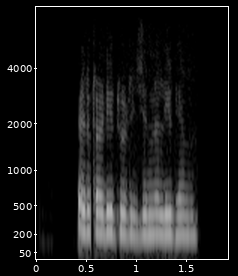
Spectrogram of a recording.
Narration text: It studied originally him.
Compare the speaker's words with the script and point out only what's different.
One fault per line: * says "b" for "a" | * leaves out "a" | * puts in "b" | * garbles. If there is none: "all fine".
all fine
